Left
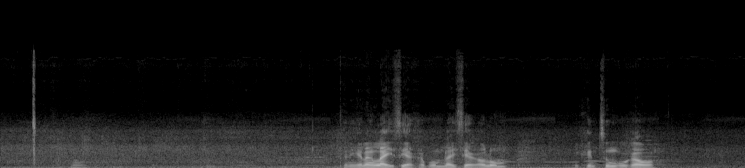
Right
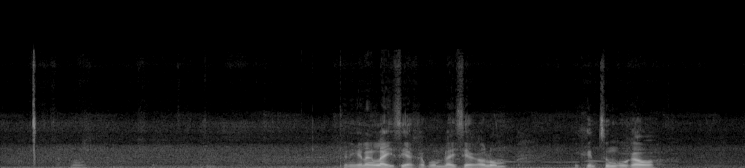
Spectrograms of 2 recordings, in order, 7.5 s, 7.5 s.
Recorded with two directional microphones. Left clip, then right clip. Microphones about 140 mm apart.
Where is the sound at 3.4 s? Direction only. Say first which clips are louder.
Left 2 dB; centre (ahead or behind).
